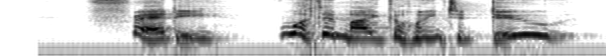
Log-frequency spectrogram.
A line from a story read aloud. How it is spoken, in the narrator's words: whimpered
